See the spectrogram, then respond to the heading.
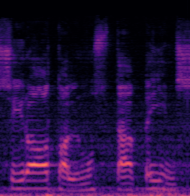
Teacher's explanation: এগুলো হরফ উচ্চারণ মোটা হয়, মোটা হয়, সবগুলো মোটা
